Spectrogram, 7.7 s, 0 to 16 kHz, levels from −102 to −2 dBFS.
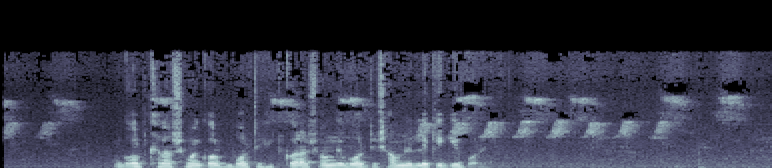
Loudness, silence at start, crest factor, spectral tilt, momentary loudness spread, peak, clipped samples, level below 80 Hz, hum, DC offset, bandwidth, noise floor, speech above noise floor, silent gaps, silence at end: -22 LUFS; 0.05 s; 20 dB; -5 dB/octave; 19 LU; -4 dBFS; under 0.1%; -58 dBFS; none; under 0.1%; 11.5 kHz; -49 dBFS; 29 dB; none; 0.3 s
